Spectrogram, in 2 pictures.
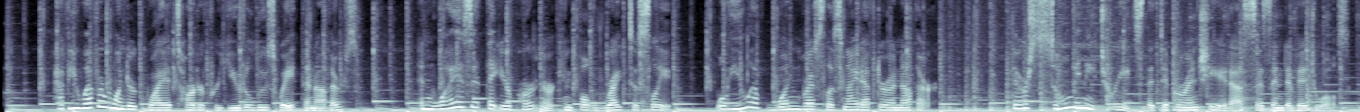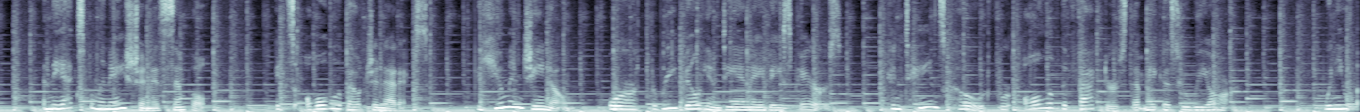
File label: Medical Explainer; Psomagen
